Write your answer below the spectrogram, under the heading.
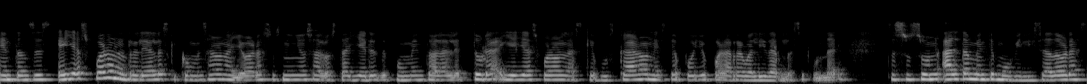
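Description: Against a quiet background, a woman with a fairly high yet dark, mellow voice speaks very fast in a flat monotone with hardly any pauses. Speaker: science and math teacher; math teacher. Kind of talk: webinar presentation; lecture presentation. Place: home room. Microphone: video call.

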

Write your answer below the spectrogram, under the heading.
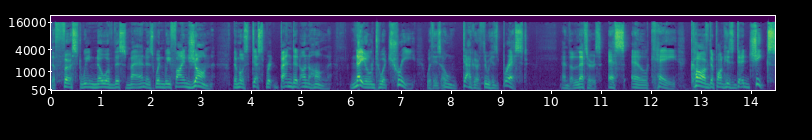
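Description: A man performs a put-on character voice at medium pitch and a fairly slow pace, with lively intonation and big swings in loudness, on a very clean recording with a silent background. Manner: sullen, gloomy, fearful.

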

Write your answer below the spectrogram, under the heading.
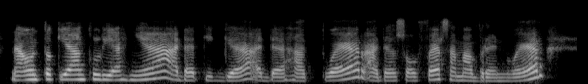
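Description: Against a quiet background, a woman talks at a fairly slow pace in a bright, sharp tone with ordinary pitch variation. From Banyuwangi, East Java, Indonesia; East Java, Indonesia. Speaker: university lecturer. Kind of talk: lecture. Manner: casual. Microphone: video call.

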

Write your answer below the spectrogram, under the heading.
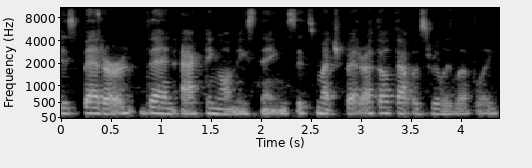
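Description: The woman's voice is somewhat breathy. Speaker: meditation student. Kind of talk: reading aloud and discussion. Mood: thoughtful, appreciative. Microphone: video call.

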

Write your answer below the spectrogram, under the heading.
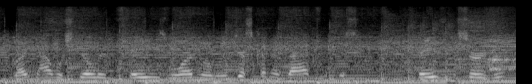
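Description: Against loud background music, a man speaks at a moderate pace with a dry sound and no echo. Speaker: bodybuilder vlogger. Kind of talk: casual vlog chat during workout. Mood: grateful, motivational. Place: gym. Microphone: lapel.

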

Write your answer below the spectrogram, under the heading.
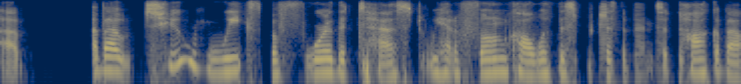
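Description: Over a quiet background, a woman with vocal fry talks at a fairly quick pace and medium pitch in a dry sound with no echo. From United States. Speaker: inclusive design researcher. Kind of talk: webinar presentation. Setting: video call. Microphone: webcam.

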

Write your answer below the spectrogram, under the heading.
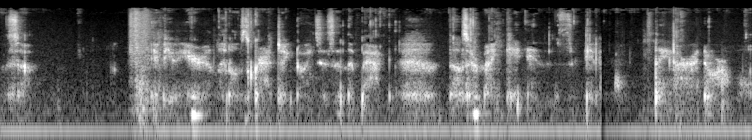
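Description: The speaker whispers at a moderate pace. Long pauses come often. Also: woman. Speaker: ASMR creator. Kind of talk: ASMR eating video talk. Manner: whispered. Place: home room.

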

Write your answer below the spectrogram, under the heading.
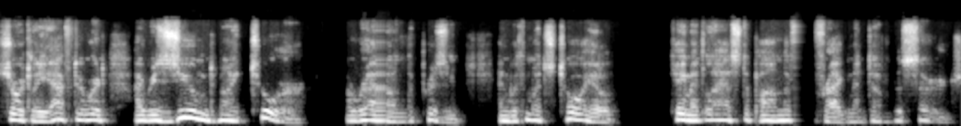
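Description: A man's somewhat breathy, dark, mellow voice at a fairly slow pace, with ordinary pitch variation and a quiet background. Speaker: voice actor. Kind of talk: audiobook reading of a horror short story. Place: home room. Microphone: webcam.

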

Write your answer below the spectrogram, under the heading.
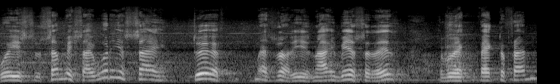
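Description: Projecting a raised voice with an Australian accent, a man with a high pitch speaks at a fairly quick pace with lively intonation over light background noise. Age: 80s+. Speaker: Men's Shed member, storyteller. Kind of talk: casual interview answer. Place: workshop.

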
